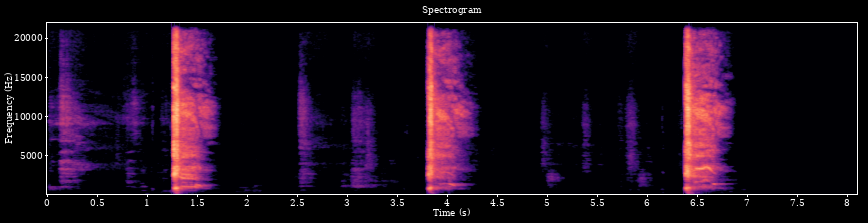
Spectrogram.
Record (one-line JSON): {"three_cough_length": "8.1 s", "three_cough_amplitude": 32768, "three_cough_signal_mean_std_ratio": 0.2, "survey_phase": "beta (2021-08-13 to 2022-03-07)", "age": "45-64", "gender": "Female", "wearing_mask": "No", "symptom_cough_any": true, "symptom_runny_or_blocked_nose": true, "symptom_headache": true, "symptom_onset": "12 days", "smoker_status": "Never smoked", "respiratory_condition_asthma": true, "respiratory_condition_other": false, "recruitment_source": "REACT", "submission_delay": "0 days", "covid_test_result": "Negative", "covid_test_method": "RT-qPCR", "influenza_a_test_result": "Unknown/Void", "influenza_b_test_result": "Unknown/Void"}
